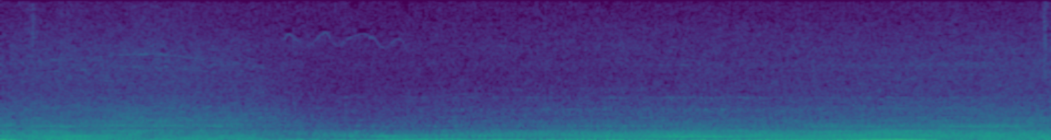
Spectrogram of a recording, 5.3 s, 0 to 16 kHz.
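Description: Maruti Alto K10's three-cylinder petrol engine revving hard under full-throttle acceleration, heard from inside the cabin. Its pitch climbs, drops back at an upshift of the automated manual gearbox about two seconds in, then climbs again.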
